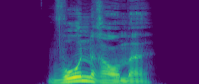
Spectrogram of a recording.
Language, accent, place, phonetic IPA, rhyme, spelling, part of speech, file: German, Germany, Berlin, [ˈvoːnˌʁaʊ̯mə], -oːnʁaʊ̯mə, Wohnraume, noun, De-Wohnraume.ogg
- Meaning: dative of Wohnraum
